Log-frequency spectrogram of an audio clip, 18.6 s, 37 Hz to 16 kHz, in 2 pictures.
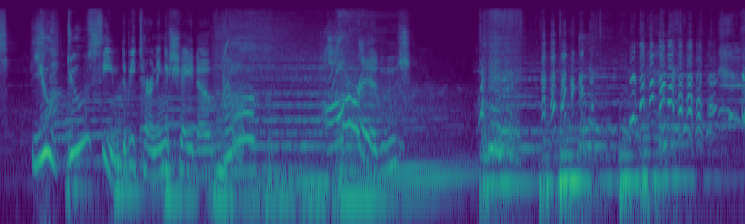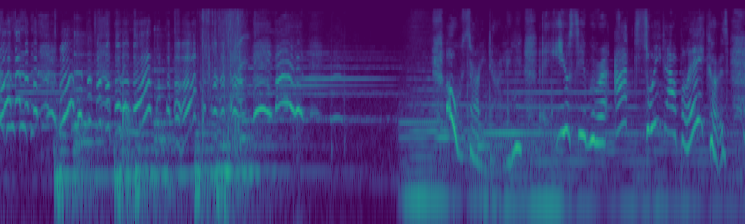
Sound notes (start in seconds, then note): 3.9 gasp; 5.9 uncontrolled giggling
